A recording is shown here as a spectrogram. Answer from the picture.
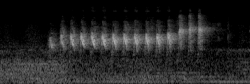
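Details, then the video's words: Single clear roll from a kapas tembak bulbul singing in a group: about fifteen quick, evenly spaced bright notes over roughly a second and a half, rising slightly at the end, with soft water behind. "Burung Kapas Tembak Ombyokan Sudah Gacor Ngeroll"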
